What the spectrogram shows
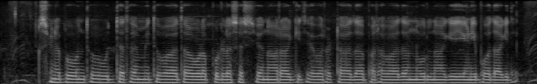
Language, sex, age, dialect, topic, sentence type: Kannada, male, 18-24, Mysore Kannada, agriculture, statement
